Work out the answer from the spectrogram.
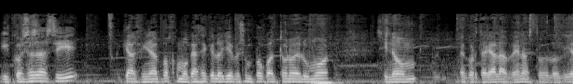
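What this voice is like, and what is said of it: Usual voice. Nothing is said of it.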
